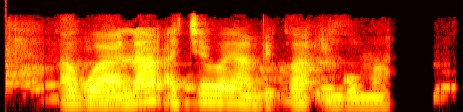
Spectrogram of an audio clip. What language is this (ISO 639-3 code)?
kin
